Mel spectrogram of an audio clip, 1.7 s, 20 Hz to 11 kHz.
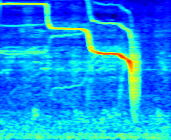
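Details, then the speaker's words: Vintage Sunmark 10-transistor AM/FM pocket radio with broken antenna and bad electrolytic capacitors (AVC filter squeal, low audio): whistling tones glide down as the AM dial turns, then cut abruptly to faint hiss as the local oscillator stops. "the oscillator just stops right there see let me get an antenna"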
